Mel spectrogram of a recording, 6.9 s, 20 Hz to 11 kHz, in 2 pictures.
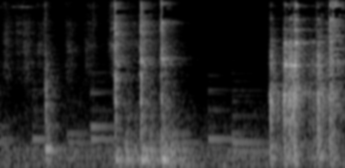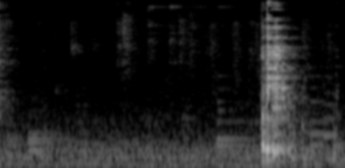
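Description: Clinking of a 5-quart Dutch oven being handled, a few separate bright metallic knocks and clanks spaced out over several seconds, close by with quiet gaps between them.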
